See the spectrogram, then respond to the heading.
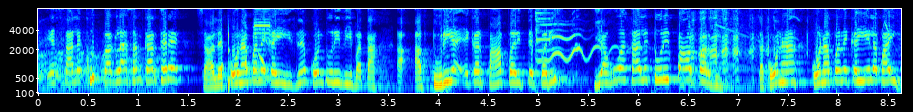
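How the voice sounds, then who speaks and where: This is a cartoonish character voice. It moves at a very fast pace. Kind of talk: comic overacting. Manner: crude, mocking.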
